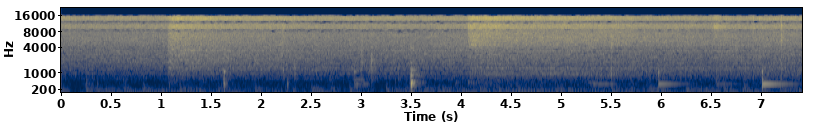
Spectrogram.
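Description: Curry-seasoned chicken wings sizzling as they fry in hot oil in a stainless steel pot. The sizzle jumps up about a second in and again about four seconds in as more wings go into the oil, with a few sharp clicks and some short, repeated tones near the end.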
